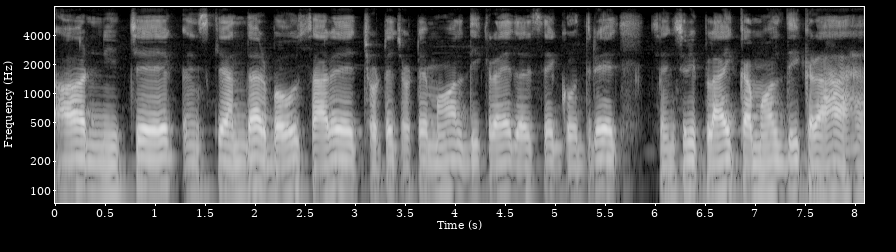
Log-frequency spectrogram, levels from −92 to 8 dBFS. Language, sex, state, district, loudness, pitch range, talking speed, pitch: Hindi, male, Bihar, Kishanganj, -15 LUFS, 95-105 Hz, 140 wpm, 100 Hz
